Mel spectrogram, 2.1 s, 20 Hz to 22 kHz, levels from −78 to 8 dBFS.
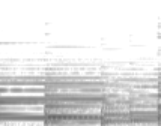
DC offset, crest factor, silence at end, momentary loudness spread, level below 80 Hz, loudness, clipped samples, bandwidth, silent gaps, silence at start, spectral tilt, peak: under 0.1%; 14 dB; 0 s; 9 LU; -72 dBFS; -35 LUFS; under 0.1%; 12.5 kHz; none; 0 s; -7 dB/octave; -20 dBFS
